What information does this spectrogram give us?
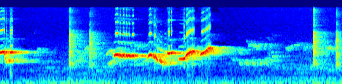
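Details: White-rumped shama reacting to a lure recording: a clear whistle, sharp clicks, then a sweeping, warbled phrase that rises and falls before fading into soft whistles and a final chip.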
